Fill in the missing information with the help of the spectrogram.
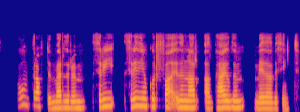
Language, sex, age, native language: Icelandic, female, 20-29, Icelandic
